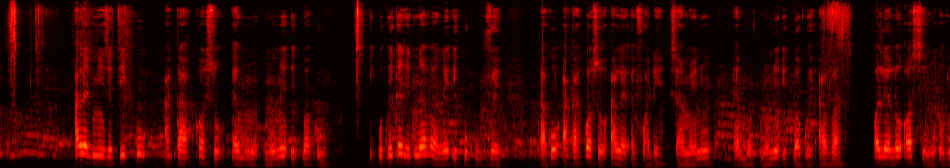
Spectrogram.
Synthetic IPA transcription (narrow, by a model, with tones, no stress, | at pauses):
a˦le˨dnĩ˨ze˨t̪i˦ku˦a̰˦ka˨kɔ˦so˨ɛ˨mõ˨nũ˨nẽ˦ʔe˨k͡pa˨ku˨ | i˨k͡po˨ku˨˦e˨ke˦ze˨t̪i˦nã˦va˦˨le˨˦ʔi˨k͡po˨ku˨ve˦ | la̰˨ko˦ʔa̰˦ka˨kɔ˦so˨a̰˦le˨ʔe˨fo̰˨a̰˨ɖe˨ | sa˨me˨nũ˦ɛ̰˦mɔ̃˨nũ˨ne˦ʔi˨k͡pa˨ku˨ḛ˨a˨va˦˨ | ɔ˦le˦ɛ˨lo˦ʔɔ˦si˨nṵ̃˨ʔo̰˦ɖu˦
